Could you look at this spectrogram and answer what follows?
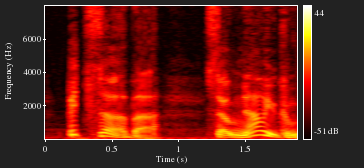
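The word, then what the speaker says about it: Bizerba: Machinery is bitera b i z e RBA pronounced bitera so now you can pronounce it give your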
